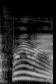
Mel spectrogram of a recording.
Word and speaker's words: Frieren: I am completely caught up on, I don't know how to fucking pronounce it, Frieren? – Yeah, Frieren.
